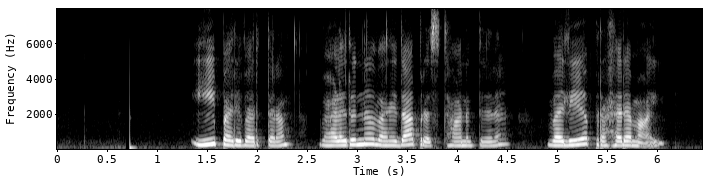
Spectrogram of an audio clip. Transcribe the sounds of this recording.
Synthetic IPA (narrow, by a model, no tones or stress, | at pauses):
iːpɐɾiʋɐrt̪ɐnɐm | ʋɐɭɐɾunːɐʋɐnid̪aːprɐst̪ʰaːnɐt̪ːinɨ | ʋɐlijɐprɐɦɐɾɐma̰ːji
